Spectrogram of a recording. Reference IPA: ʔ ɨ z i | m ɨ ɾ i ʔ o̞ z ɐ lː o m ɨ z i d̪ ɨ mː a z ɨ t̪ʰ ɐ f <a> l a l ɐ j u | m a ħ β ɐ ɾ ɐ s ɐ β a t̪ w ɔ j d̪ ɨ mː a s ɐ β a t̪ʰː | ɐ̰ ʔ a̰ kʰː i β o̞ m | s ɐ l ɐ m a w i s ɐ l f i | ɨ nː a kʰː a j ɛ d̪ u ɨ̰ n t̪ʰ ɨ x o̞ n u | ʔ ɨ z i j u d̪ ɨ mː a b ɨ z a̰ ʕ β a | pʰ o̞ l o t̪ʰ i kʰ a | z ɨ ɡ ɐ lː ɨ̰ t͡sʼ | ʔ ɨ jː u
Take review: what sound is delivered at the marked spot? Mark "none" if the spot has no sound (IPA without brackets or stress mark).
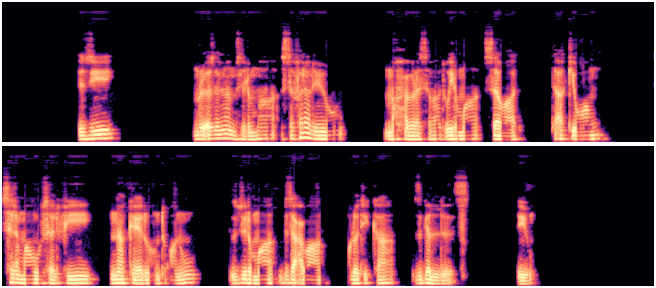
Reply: ɐ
